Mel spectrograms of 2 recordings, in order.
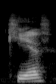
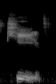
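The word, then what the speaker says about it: Kyiv: and like i spoke about earlier how we say kiev that's how russians would say it how ukrainians say it is kiev so if you pronounce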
